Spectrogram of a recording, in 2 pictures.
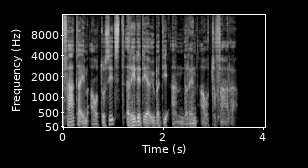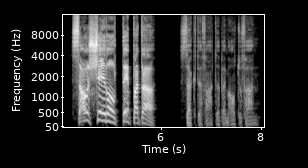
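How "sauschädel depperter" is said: high, loud insults at other drivers; angry driver cursing. A narrator's reading. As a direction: yell abuse from behind the wheel. Father curses other drivers.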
